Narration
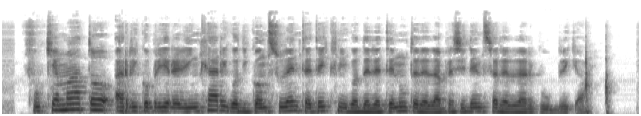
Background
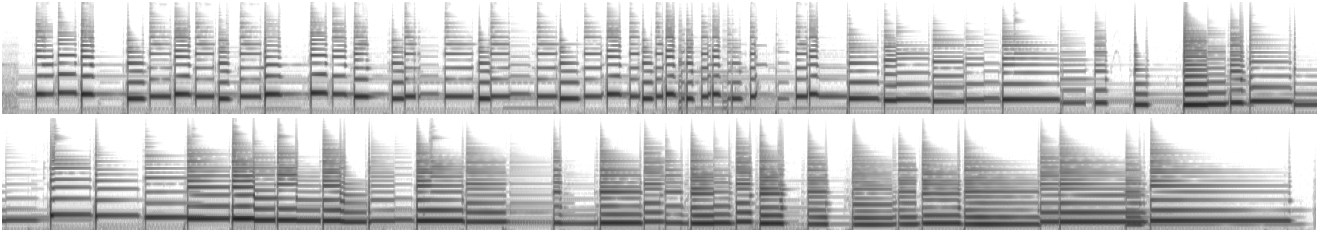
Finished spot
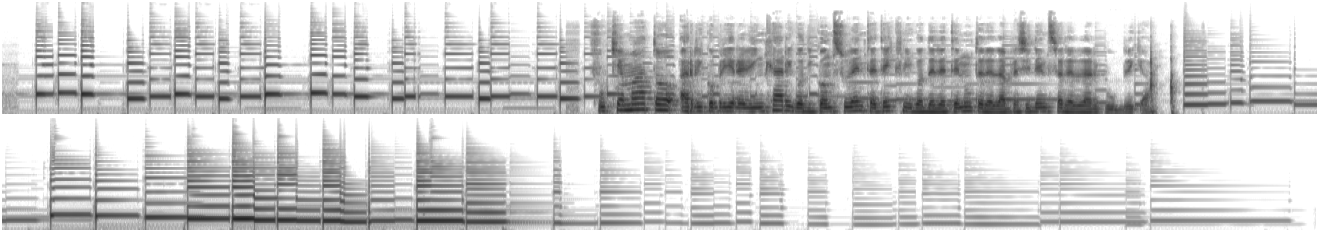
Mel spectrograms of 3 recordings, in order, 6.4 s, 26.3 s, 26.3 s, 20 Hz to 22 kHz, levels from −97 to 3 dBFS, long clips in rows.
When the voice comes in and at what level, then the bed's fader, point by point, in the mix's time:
5.65 s, +2.5 dB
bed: 5.65 s -1.5 dB
6.32 s -13.5 dB
12.62 s -13.5 dB
14.03 s -0.5 dB
18.07 s -0.5 dB
19.53 s -28 dB

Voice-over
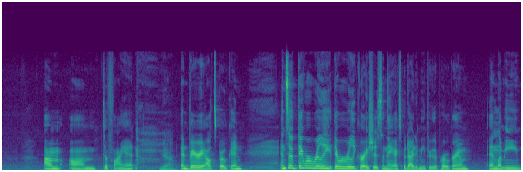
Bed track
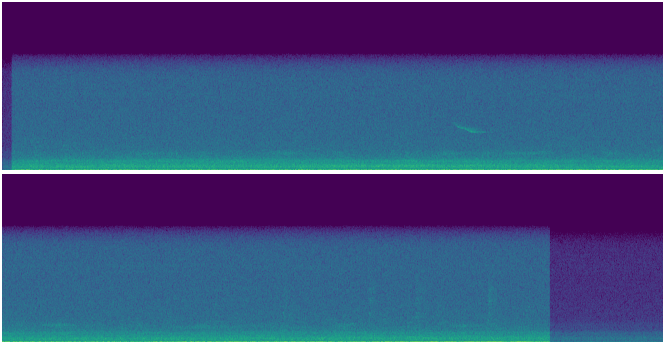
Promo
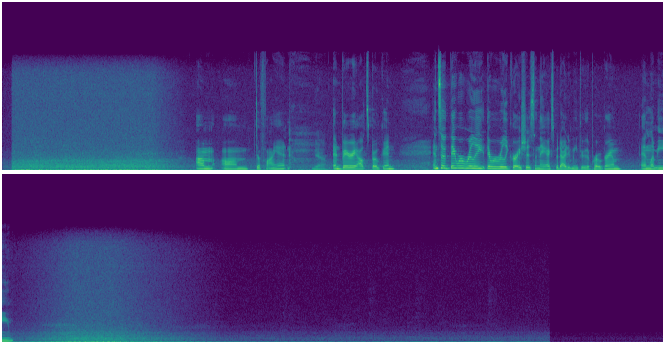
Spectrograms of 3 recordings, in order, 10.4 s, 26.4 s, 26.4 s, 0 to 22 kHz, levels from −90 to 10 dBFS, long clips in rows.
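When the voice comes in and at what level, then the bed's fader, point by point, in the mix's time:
3.05 s, -3.5 dB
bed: 2.99 s -4 dB
3.71 s -23 dB
13.56 s -23 dB
14.64 s -5.5 dB
15.41 s -5.5 dB
17.74 s -31.5 dB

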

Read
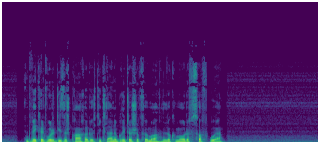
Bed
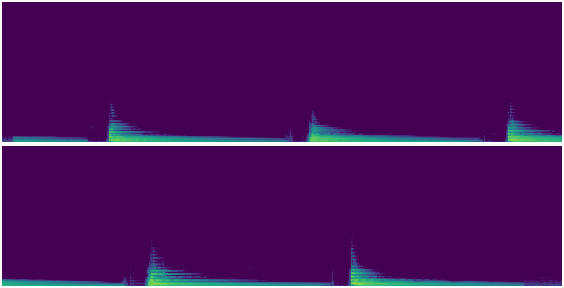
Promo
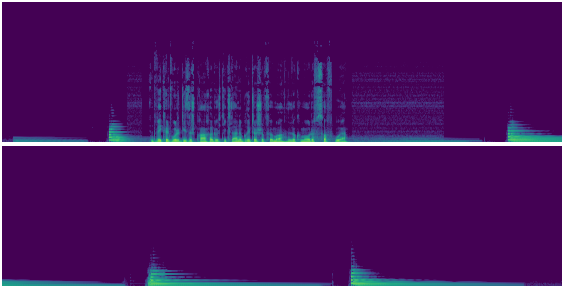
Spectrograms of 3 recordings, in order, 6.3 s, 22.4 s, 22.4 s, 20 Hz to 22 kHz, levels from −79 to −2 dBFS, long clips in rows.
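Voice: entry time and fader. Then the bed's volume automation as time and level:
2.50 s, -1.0 dB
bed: 2.33 s -6 dB
2.67 s -29 dB
7.14 s -29 dB
8.25 s -6 dB

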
